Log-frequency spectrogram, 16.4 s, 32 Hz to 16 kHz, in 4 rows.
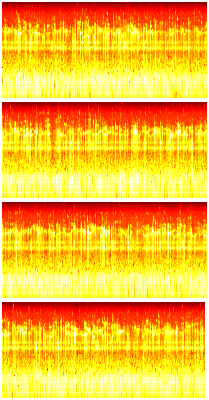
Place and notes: Houtrustweg, Den Haag - hydrophone rec of a little stream next to a drain
Mic/Recorder: Aquarian H2A / Fostex FR-2LE
The Hague, The Netherlands, 1 May 2009, 14:30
